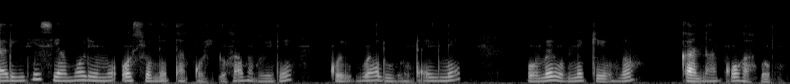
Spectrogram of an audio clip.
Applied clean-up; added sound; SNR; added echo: neural diffusion model UNIVERSE++.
